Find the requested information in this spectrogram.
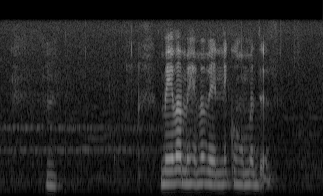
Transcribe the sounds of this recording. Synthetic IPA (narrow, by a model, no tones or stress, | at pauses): meːʋameɦeməʋenːekoɦoməd̪ə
